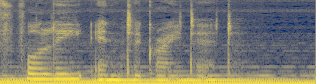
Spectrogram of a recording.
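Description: A soft spoken phrase in a woman's voice over a steady, low ambient music drone.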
